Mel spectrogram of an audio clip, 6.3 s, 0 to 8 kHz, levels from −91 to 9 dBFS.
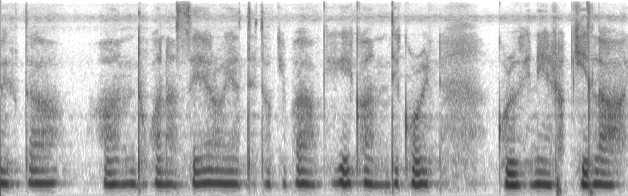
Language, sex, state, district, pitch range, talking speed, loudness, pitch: Nagamese, female, Nagaland, Dimapur, 185-200 Hz, 125 wpm, -21 LUFS, 190 Hz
